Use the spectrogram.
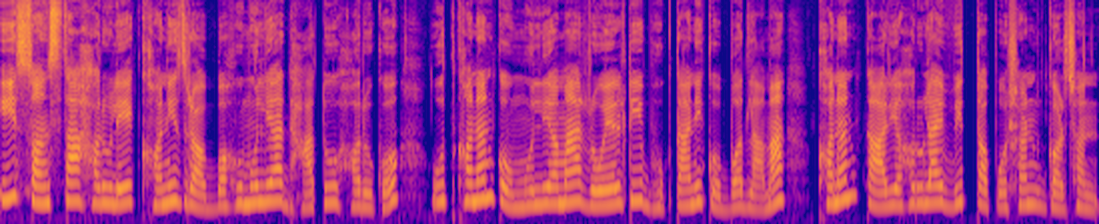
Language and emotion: Nepali, neutral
